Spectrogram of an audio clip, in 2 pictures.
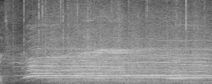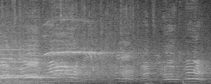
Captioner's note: cheers and applause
